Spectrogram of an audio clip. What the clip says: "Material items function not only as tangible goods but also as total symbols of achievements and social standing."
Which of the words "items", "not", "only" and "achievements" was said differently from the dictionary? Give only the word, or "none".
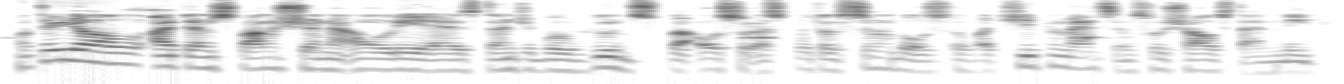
items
